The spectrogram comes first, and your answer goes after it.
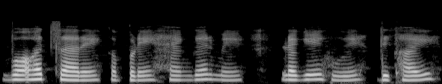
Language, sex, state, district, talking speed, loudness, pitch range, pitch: Hindi, female, Uttar Pradesh, Lalitpur, 110 wpm, -18 LUFS, 200-225 Hz, 210 Hz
